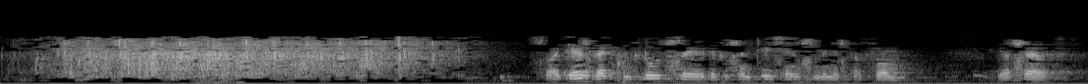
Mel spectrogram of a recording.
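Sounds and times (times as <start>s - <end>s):
audience applause: 0.0s - 5.0s
speech: 5.7s - 9.2s, 10.0s - 10.8s.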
